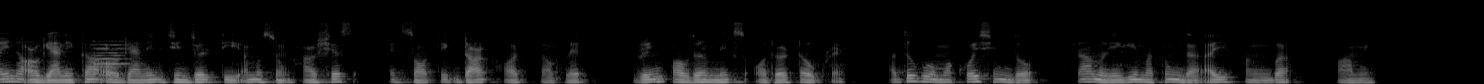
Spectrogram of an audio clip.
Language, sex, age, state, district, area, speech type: Manipuri, male, 18-30, Manipur, Bishnupur, rural, read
